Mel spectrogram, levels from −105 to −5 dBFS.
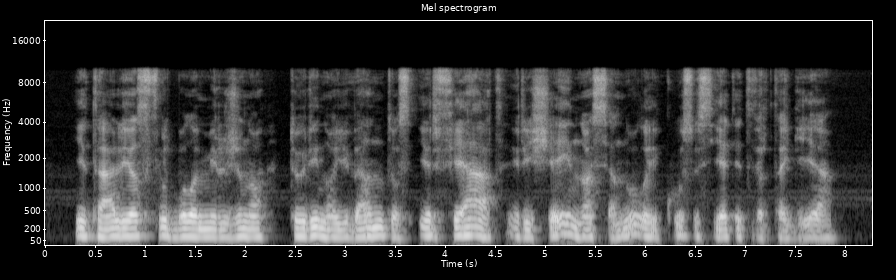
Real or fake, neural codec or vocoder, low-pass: fake; vocoder, 44.1 kHz, 128 mel bands, Pupu-Vocoder; 9.9 kHz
